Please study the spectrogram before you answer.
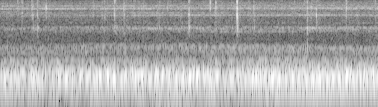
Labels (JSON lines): {"label": "anthrophony, boat engine", "recorder": "HydroMoth"}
